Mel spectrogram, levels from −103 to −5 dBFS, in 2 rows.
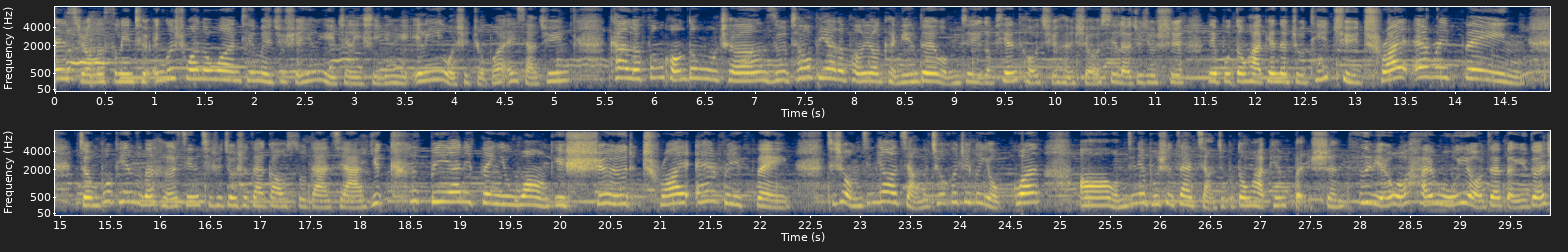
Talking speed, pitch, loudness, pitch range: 435 characters per minute, 270 Hz, -21 LUFS, 240-320 Hz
